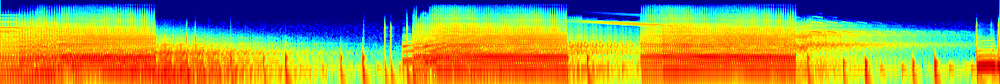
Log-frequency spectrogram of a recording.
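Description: Blippoo Box and Benjozeit synthesizers patched together, playing harsh, distorted electronic noise in loud bursts of about one and a half seconds that cut off abruptly. After each burst the sound thins out into scattered clicks and crackles, with a few falling whistling glides.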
